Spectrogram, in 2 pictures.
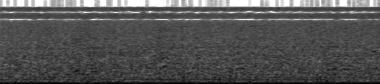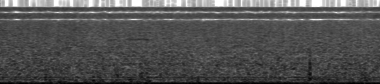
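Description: Motorboat engine running at a steady speed, a constant drone that holds the same pitch throughout.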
